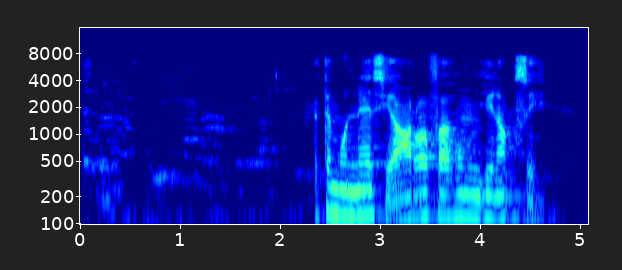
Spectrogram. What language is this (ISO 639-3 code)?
ara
